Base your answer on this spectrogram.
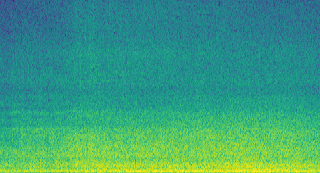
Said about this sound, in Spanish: Y no hay mucha gente en la playa. ¿Puedes escuchar las olas del mar?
